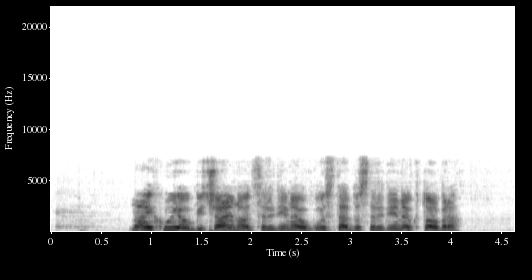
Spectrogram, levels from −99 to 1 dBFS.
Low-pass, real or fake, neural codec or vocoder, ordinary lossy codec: 7.2 kHz; real; none; none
